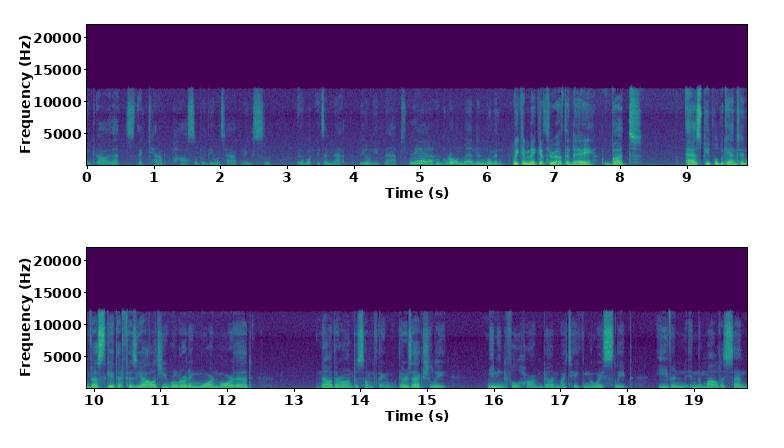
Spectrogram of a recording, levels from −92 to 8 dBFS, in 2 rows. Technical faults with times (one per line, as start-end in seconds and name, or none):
6.28-16.25 automatic gain falling
6.69-9.42 automatic gain rising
